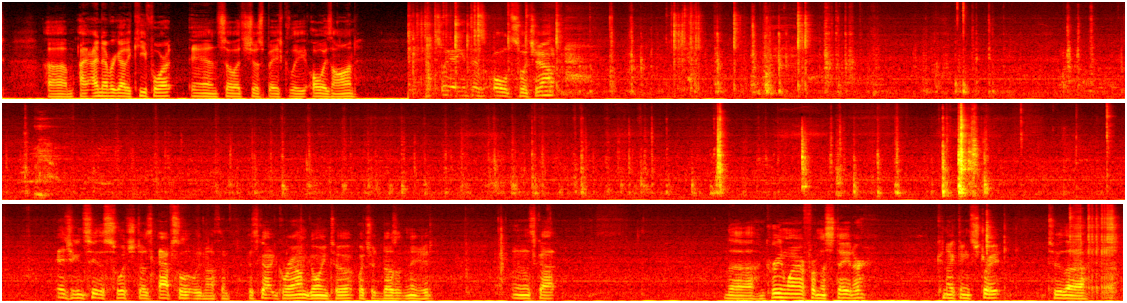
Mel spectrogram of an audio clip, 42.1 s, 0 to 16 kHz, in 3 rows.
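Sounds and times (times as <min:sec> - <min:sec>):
faint steady hum: 0:00.0 - 0:42.0.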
